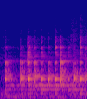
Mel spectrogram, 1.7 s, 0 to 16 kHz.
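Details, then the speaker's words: 2004 Honda CR-V 4WD, 160,000 miles, passenger-side lower ball joint with a torn rubber boot: sharp, hollow clicks about every quarter second as the joint is worked back and forth, from almost half a millimeter of play; ball joint being replaced. "there is like almost half millimeter play on that ball joint so i'm replacing that"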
